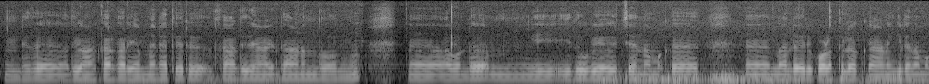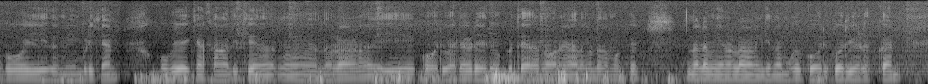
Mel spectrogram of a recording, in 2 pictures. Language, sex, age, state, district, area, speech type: Malayalam, male, 45-60, Kerala, Idukki, rural, spontaneous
